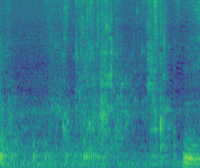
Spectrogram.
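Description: Water pouring and splashing into a plastic tub as the clear filter bowl of a Grünbeck backwash water filter is unscrewed and comes off, with a few light clicks of the bowl.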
